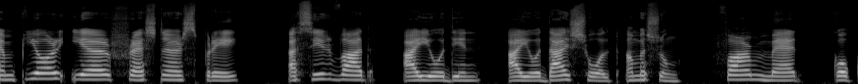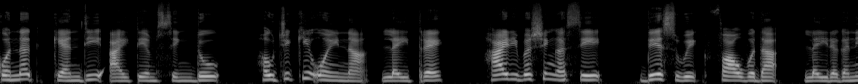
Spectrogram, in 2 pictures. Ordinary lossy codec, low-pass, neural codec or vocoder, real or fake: none; none; none; real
